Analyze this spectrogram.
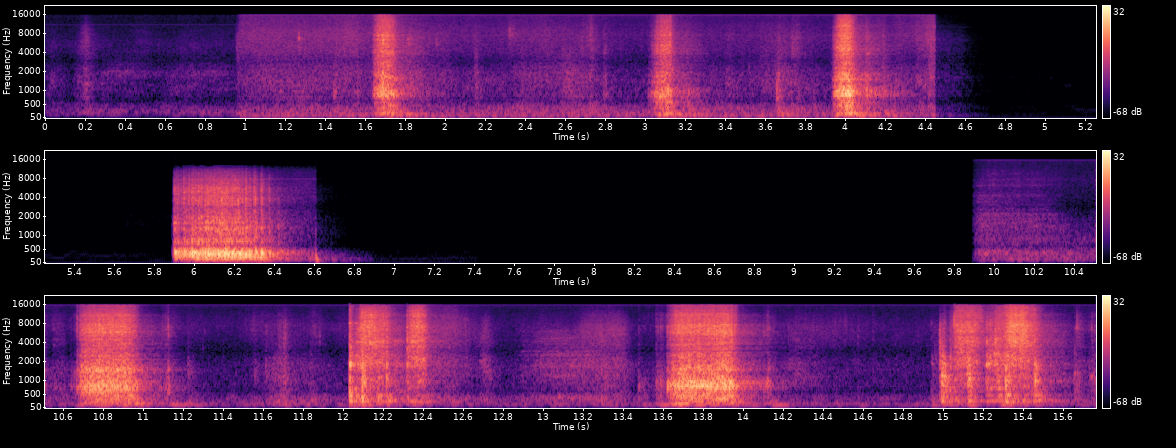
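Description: A palette knife scrapes paint across a board.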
